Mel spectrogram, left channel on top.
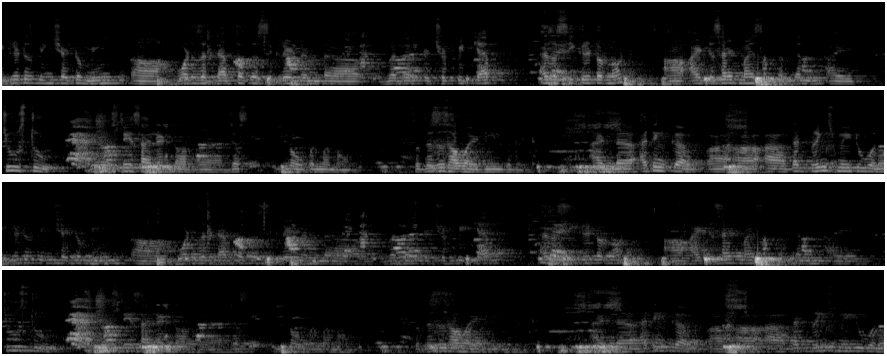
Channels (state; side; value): normal; both; correlation 0.59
